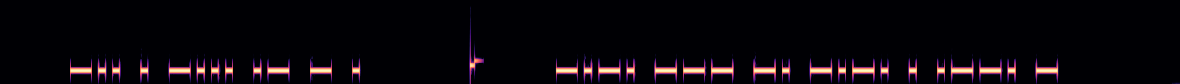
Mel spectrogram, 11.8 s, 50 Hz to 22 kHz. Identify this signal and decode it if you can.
Morse code, heard as a keyed tone, about 17 wpm, 700 Hz. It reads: DEBATE CONCEPT
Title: Sentences from Top 1100 Words - New Word Drill - 17wpm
